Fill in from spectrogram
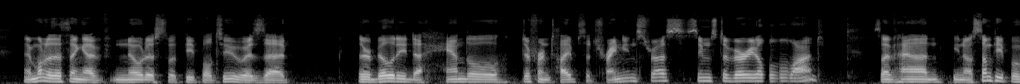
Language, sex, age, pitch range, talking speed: English, male, 30-49, 100-115 Hz, 190 wpm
